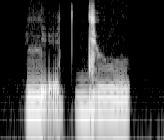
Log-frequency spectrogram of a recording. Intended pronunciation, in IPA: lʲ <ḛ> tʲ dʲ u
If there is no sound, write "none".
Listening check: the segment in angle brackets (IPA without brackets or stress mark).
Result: ḛ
